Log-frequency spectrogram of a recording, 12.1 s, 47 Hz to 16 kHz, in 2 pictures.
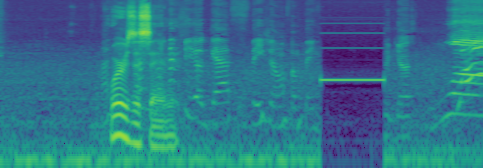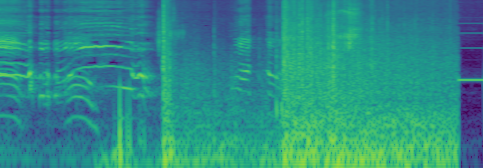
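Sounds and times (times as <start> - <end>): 
speech: 1.3 - 4.1, 4.8 - 9.9
short electronic beeps: 4.0 - 4.8
roaring rumble of debris: 7.5 - 11.8
explosion in a played video: 8.0 - 11.8.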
